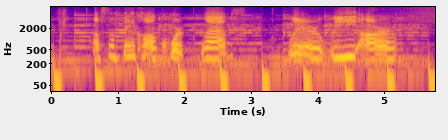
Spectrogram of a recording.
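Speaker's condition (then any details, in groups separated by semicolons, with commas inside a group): Cerebral palsy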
